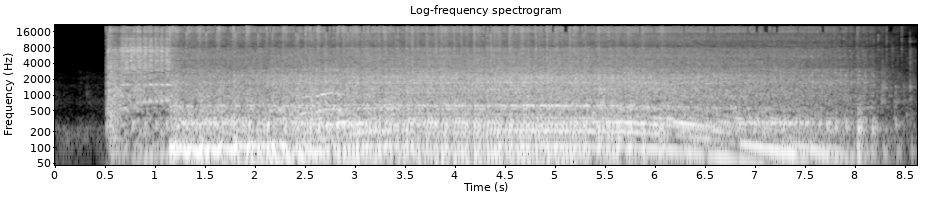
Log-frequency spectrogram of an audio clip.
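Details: Polaris snowmobile, new fuel pump fitted, primed with gas poured in: fires and revs hard several seconds, then sags, stumbles and dies; owner unsure whether spark or fuel, guesses not fuel; starts then bogs and dies.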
